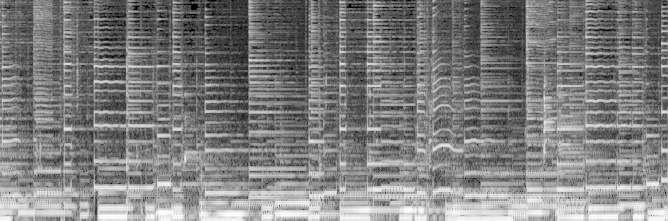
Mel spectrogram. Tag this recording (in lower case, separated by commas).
music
